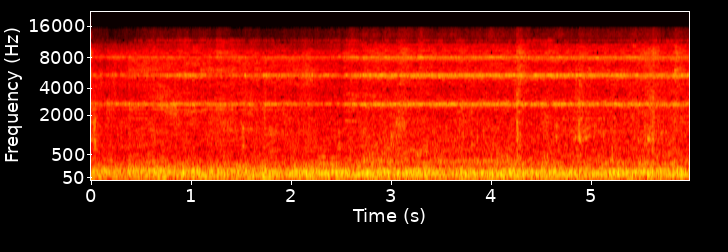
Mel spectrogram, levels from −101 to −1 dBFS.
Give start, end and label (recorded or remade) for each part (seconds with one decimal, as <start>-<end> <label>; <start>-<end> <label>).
0.0-2.3 remade; 2.3-6.0 recorded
